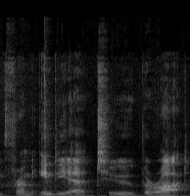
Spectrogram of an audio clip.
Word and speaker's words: Bharat: name from India to Bharat how do you pronounce it like a th shot at the end yep th at the end and BH in the beginning for what it's worth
